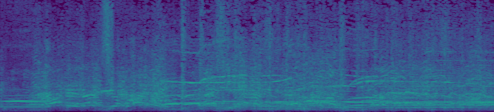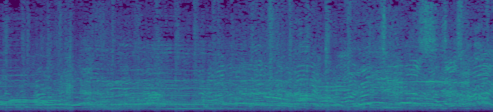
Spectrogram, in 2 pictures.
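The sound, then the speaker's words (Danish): A crowd of a couple hundred people waits outside a packed hall on South Langeland, Denmark, for the immigration and integration minister to arrive at a meeting about the Holmegård departure center. Dozens of overlapping voices form a dense, steady hubbub at an even loudness, with occasional raised calls rising above the murmur. “Der er helt proppet her uden for en humplehallen.”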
